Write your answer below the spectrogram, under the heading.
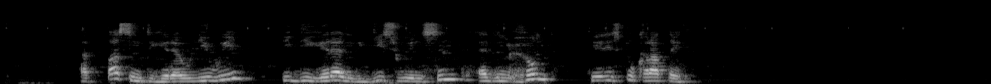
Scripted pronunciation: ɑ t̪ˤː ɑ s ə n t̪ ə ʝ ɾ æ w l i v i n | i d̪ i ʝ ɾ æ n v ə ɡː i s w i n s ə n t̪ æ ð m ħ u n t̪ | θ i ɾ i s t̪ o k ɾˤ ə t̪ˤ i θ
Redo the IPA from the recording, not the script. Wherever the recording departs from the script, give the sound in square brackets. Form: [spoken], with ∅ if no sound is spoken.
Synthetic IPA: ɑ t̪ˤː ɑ s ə n t̪ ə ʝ ɾ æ w l i [w] i n | i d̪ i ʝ ɾ æ n [ð] ə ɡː i s w i n s ə n t̪ æ ð m ħ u n t̪ | θ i ɾ i s t̪ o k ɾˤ [ɑ] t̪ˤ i θ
